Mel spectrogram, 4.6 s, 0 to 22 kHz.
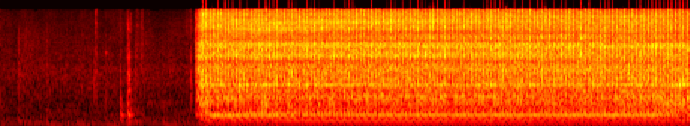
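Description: About a second in, a DeWalt cordless impact driver starts hammering a screw into timber in one loud, steady run. It is running on a 5 Ah battery that is all but flat.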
